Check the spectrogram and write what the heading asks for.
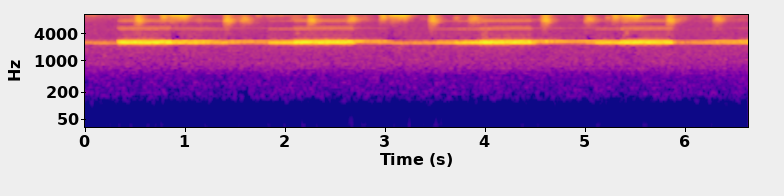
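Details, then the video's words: Night chorus of crickets in Bulgarian summer grass, warm evening: a continuous shrill trill rising in loudness in long swells of about one and a half seconds, with scattered sharp higher clicks. "Cricket Sounds - Crickets Chirping at Night"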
